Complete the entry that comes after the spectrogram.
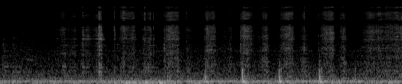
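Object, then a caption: Crushed charcoal and cement granules in a basin. A steel knife tip held in the fingers scratches and scrapes through a loose heap of small dark charcoal and cement chunks filling a wide grey basin. A steady, low, gritty rubbing runs throughout, broken by several short, sharper scratching ticks.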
